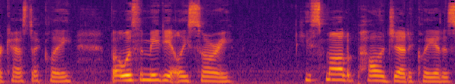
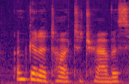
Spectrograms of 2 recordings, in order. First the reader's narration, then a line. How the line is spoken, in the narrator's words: he said gently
